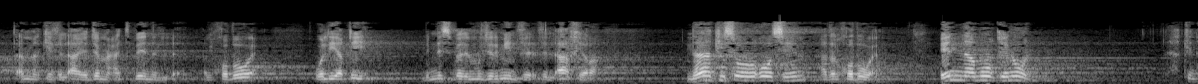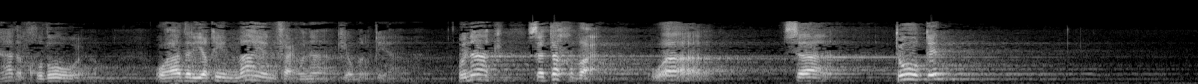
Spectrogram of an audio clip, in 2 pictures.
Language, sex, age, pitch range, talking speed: English, male, 40-59, 150-250 Hz, 75 wpm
